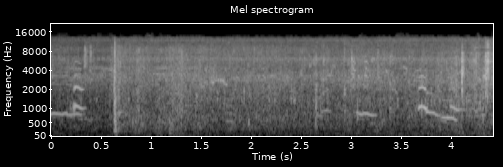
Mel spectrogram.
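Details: Black swans at Lake Gregory, Western Australia, a temporary flood lake in the outback that nomadic waterbirds fly thousands of kilometres to reach, give soft, wavering, musical bugled honks from several birds over faint hiss.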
